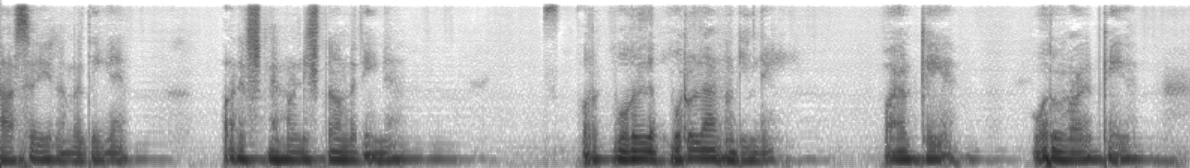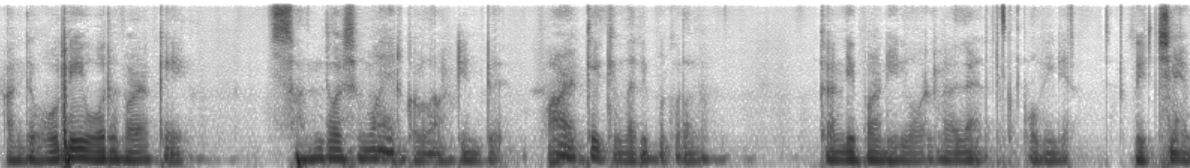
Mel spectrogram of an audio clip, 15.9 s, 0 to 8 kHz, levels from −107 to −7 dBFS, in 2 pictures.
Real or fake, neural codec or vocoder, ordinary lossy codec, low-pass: fake; codec, 16 kHz, 1 kbps, FreqCodec, larger model; none; 7.2 kHz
